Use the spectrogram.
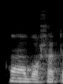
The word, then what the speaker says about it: bus: taxi, voiture, ভুয়াতো, correct, bus, বুস, bus, নট বাস, বুস, bus, train, ট্রান, কি হবে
